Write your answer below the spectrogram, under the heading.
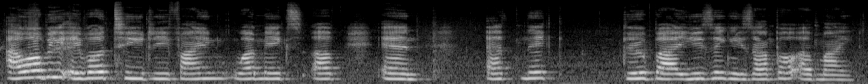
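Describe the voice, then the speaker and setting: A young woman plays a student who bluntly questions a classmate. Her voice is high and bright, with faint noise behind it. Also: steady tone, slow. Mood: reading. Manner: blunt, reproachful. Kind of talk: amateur student acting.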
